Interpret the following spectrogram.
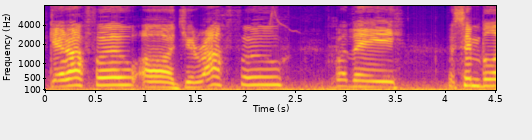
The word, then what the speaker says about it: Girafou: I've actually looked up the pronunciation. It's pronounced Girafou.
